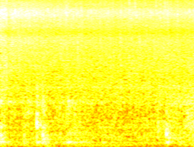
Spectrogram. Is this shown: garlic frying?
yes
